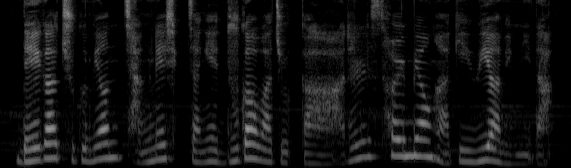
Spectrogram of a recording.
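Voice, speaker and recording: A woman with a calm tone and a fairly high pitch, very slow pace and ordinary pitch variation, with music in the background. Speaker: book reviewer and reader, audiobook/ASMR channel host. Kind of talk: book review and reading narration. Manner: soft, calm.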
